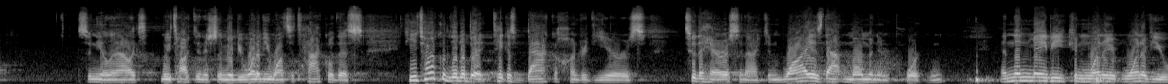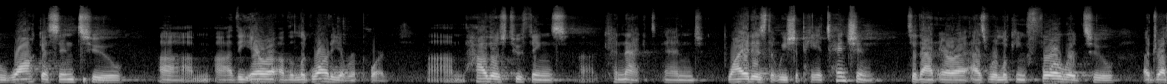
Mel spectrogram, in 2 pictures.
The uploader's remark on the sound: The Drug Policy Alliance and the New York Academy of Medicine hosted a free conference marking the 70th Anniversary of the report. This audio clip was recorded at the symposium on May 1st.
